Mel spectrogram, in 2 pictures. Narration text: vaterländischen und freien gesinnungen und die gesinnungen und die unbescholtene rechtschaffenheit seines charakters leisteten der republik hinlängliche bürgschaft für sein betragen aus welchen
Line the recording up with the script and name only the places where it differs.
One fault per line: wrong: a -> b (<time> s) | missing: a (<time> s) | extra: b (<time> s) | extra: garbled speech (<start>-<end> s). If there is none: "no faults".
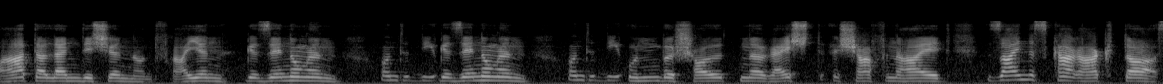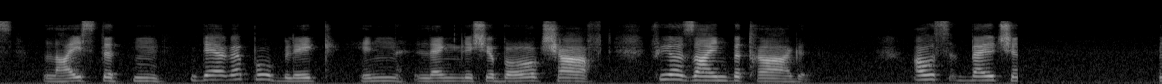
no faults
